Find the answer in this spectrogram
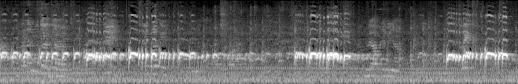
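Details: Local zebra dove, loud and insistent, calling for a mate: spaced coos lead into dense rolling trilled phrases, softer lingering notes, and two more vigorous stuttering bursts after short quiet breaks.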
